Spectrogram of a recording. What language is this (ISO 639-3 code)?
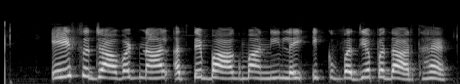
pan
